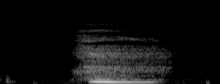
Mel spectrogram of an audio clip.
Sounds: Sigh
